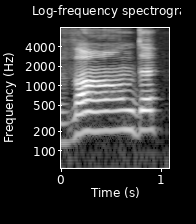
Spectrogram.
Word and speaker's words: vendent: Il, elle vendent. Silent ENT.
